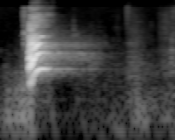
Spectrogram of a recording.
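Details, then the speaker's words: Young woman with Tourette syndrome: a sudden, sharp bark-like yelp that bursts out and fades, an involuntary barking vocal tic; she says barking was probably her first vocal tic. "My first vocal tick was probably barking. Genuinely barking or throat clearing."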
